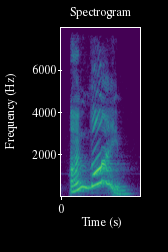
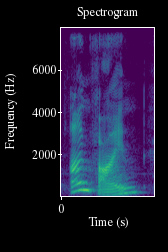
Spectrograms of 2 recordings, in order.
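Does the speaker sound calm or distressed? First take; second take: distressed; calm. First: It is said in a strained, distressed tone. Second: It is said calmly and plainly.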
